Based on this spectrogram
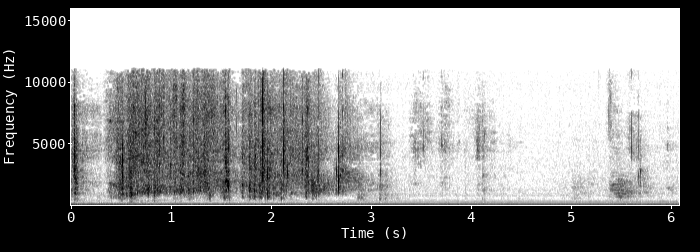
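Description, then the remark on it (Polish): Sheets of paper being torn, a loud, raspy rip lasting about three seconds with crackling bursts, followed by quieter rustling and a couple of short tearing sounds. “Mnie samo to doświadczenie przeraża, pomimo, że są to tylko kartki papieru.”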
